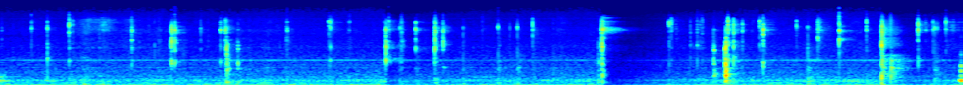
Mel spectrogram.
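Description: Scattered light clicks and taps of rubber bands being worked off the clear plastic pegs of a Rainbow Loom with a metal hook and fingers, the bands snapping loose and the hook knocking the pegs.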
